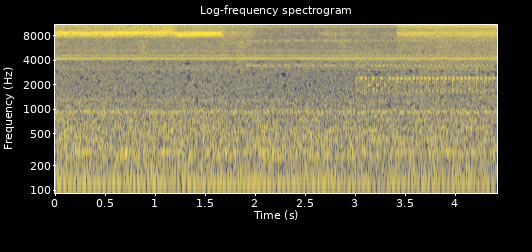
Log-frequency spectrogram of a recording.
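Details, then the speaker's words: Bench power supply set to about 1.9–2 V at low output into a 24 V bulb: steady high-pitched whistle with a fainter tone joining in, the supply oscillating; shielded wires did not help and the cause is not yet found. "Так, от нуля. Вот 1,9 вольт, 2 вольта свистит. Слышите?"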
